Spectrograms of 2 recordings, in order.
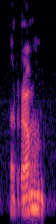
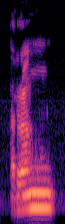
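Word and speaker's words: रं: And then again sprinkle water saying Ram, Rang or Ram. The Vayu Bija mantra is Yam or Yang. So the Agni Bija mantra, fire seed syllable Bija mantra is Rang or Ram.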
